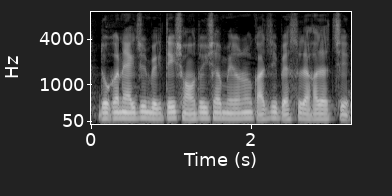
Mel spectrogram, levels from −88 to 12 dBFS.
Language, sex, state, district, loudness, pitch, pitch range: Bengali, male, West Bengal, Alipurduar, -16 LUFS, 105 Hz, 95-110 Hz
